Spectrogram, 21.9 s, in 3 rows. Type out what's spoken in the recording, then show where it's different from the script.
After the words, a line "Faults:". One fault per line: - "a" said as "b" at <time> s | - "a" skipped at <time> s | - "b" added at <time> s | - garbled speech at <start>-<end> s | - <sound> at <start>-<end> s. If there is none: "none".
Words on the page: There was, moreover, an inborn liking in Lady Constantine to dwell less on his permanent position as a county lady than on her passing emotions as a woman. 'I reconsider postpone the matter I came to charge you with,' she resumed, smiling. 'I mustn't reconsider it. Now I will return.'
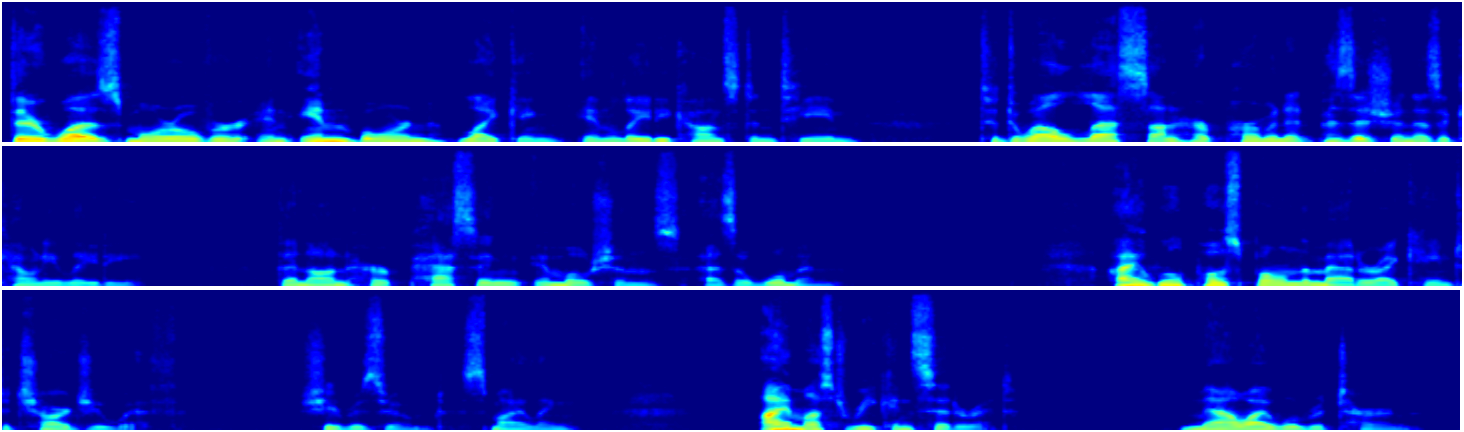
There was, moreover, an inborn liking in Lady Constantine to dwell less on her permanent position as a county lady than on her passing emotions as a woman. 'I will postpone the matter I came to charge you with,' she resumed, smiling. 'I must reconsider it. Now I will return.'
Faults:
- "his" said as "her" at 5.9 s
- "reconsider" said as "will" at 13.0 s
- "mustn't" said as "must" at 18.6 s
